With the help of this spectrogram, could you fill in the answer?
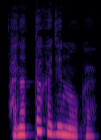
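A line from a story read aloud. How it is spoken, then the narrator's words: Soft. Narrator (Russian): заметила Диана мягко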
